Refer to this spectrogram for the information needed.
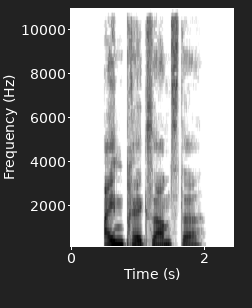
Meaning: inflection of einprägsam: 1. strong/mixed nominative masculine singular superlative degree 2. strong genitive/dative feminine singular superlative degree 3. strong genitive plural superlative degree
- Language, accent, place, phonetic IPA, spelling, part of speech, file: German, Germany, Berlin, [ˈaɪ̯nˌpʁɛːkzaːmstɐ], einprägsamster, adjective, De-einprägsamster.ogg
